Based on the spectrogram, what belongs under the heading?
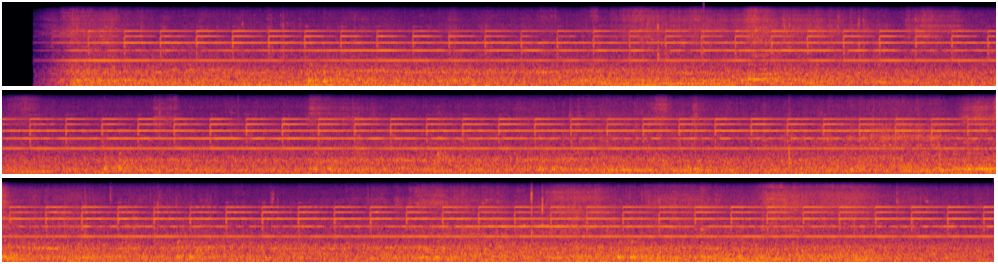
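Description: Freight cars rolling past close by: a steady rumble of wheels on rail with scattered knocks and clacks. Over it, a steady high ringing tone holds at one pitch.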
